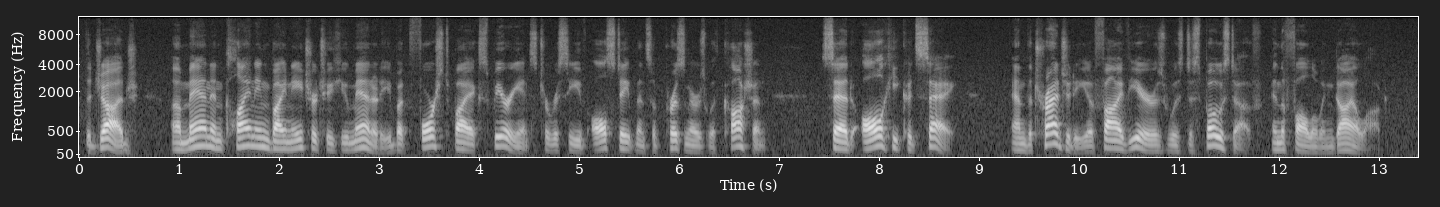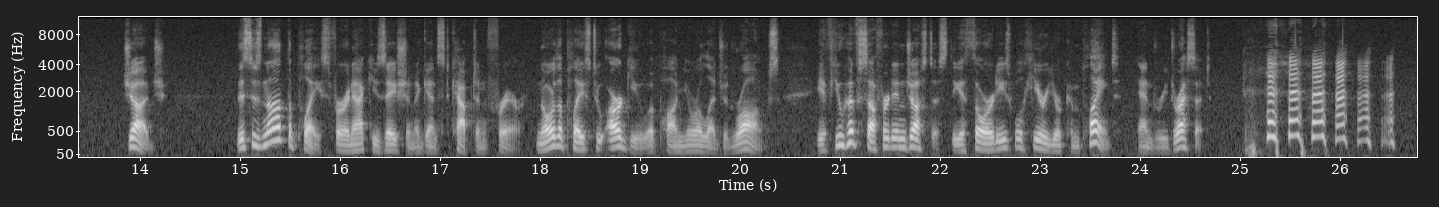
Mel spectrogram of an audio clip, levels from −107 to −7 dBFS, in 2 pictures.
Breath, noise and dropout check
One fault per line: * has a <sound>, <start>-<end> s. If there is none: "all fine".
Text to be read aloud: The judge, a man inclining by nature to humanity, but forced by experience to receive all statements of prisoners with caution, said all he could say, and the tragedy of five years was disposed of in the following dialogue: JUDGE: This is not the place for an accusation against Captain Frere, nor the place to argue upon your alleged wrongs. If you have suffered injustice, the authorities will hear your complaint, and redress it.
* has a laugh, 25.0-26.6 s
